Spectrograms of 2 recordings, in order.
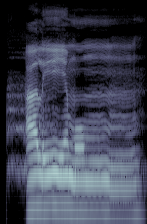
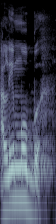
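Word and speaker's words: عَلِيمٌ بِمَا: Alimum. Cara membacanya membalik serta ada dengungnya, ya. Berarti ada dengungnya. Alimum, alimum. Nah, itu ke mim ya. Jangan alimub, jangan ya. Tetapi ke mim.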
